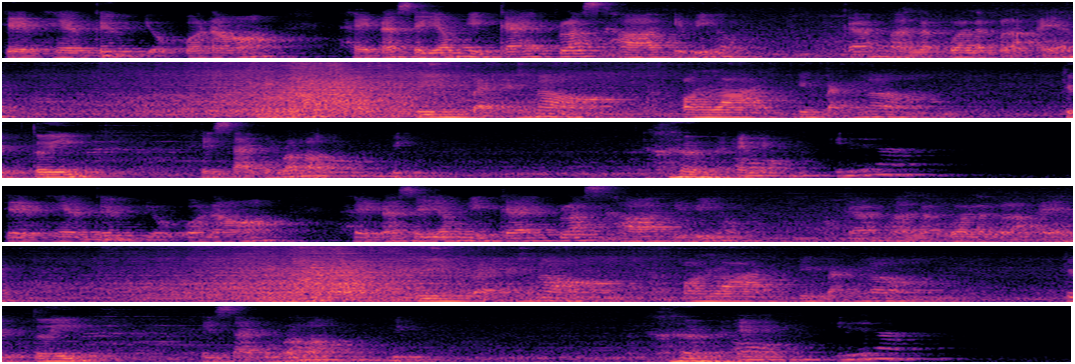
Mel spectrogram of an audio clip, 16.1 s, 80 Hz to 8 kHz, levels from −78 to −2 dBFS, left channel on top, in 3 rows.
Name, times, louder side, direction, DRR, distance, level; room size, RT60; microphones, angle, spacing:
voice 1, 0.0-3.7 4.2-5.4 6.5-8.5 8.7-10.1 10.6-11.2 11.7-12.3 12.7-12.8 13.9-14.5, left 2 dB, 40° left, 1 dB, 0.4 m, -30 dB
sound 1, 2.9-14.7, equal, 10° right, 0.9 m, -43 dB
Bicycle, 3.0-11.4 11.7-11.8, left 1 dB, 70° left, 0.7 m, -33 dB
voice 2, 12.1-12.8 14.3-15.3, equal, 30° right, 0 dB, 0.4 m, -37 dB
2.2 x 2.1 x 2.7 m, 0.72 s
head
